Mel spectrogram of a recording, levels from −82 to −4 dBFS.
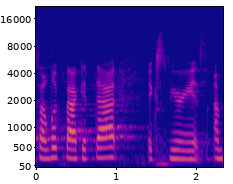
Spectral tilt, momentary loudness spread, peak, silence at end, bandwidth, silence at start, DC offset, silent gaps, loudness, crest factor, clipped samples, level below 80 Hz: -3.5 dB/octave; 12 LU; -20 dBFS; 0 s; 15 kHz; 0 s; under 0.1%; none; -40 LUFS; 20 dB; under 0.1%; -84 dBFS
